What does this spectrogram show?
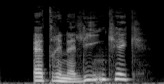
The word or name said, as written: adrenalinkick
